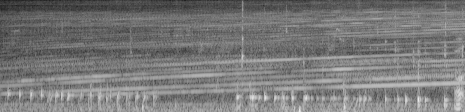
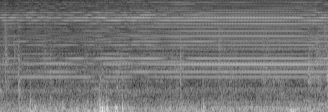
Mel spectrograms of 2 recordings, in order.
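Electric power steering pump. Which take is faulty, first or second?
first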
